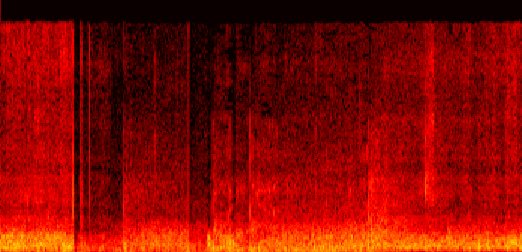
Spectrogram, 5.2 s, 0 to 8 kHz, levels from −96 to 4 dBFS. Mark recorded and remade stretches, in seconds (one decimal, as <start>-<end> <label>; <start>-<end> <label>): 0.0-1.1 remade; 1.1-3.8 recorded; 3.8-5.2 remade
